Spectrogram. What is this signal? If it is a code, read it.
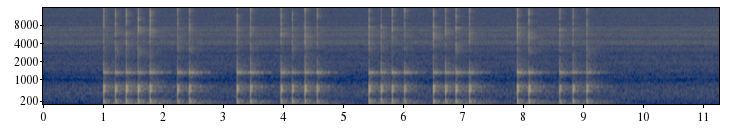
Tap code, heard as knocks on wood, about 5 knocks a second, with room echo. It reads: WITH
